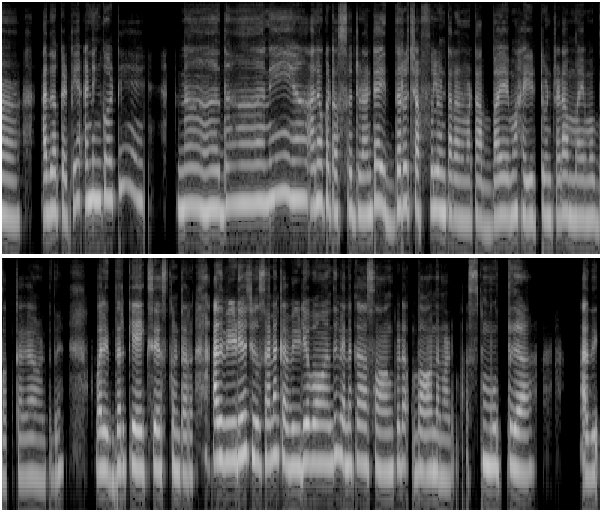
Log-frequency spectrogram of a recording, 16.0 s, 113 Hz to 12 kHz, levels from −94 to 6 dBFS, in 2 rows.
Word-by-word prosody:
ఆ! - - +1 0.5
అదొకటి. 250 +1 0
అండ్ 305 +1 +4
ఇంకోటి, 320 +4 -1 0.8
నదానియా 290 +5 +1 0.2
అని 285 - +2
ఒకటిస్తది 255 -3 -3
చూడు. 240 - -1
అంటే 245 +5 +1
ఇద్దరు 265 +6 +1
చేఫు‌లు 260 +1 0
ఉంటారనమాట. 230 -2 -2
అబ్బాయేమో 230 +4 -1
హైట్ 225 0 -2
ఉంటాడు, 225 +1 -3
అమ్మాయేమో 225 0 -3
బక్కాగా 215 +1 -9
ఉంటది. 220 +2 -11 0.5
వాళ్ళిద్దరూ 240 +1 +2
కేక్స్ 245 0 +3
జేసుకుంటారు. 235 -2 -2 0.3
అది 290 +1 +9
వీడియో 290 +3 +6
చూసా 280 -2 +1
వెనక 310 0 +2
ఆ - - 0
వీడియో 265 +2 +5
బాగుంది. 275 +2 +1
వెనక 265 0 0
ఆ 260 - -1
సాంగ్ 235 -1 -1
కూడా 260 0 -3 0.2
బావుందనమాట. 225 -2 -1 0.3
స్మూత్‌గా. 255 -2 +1 0.8
అది. 225 +1 -2
250 Hz, 130 wpm, -27 LUFS, 230-280 Hz, 0.8 s, అది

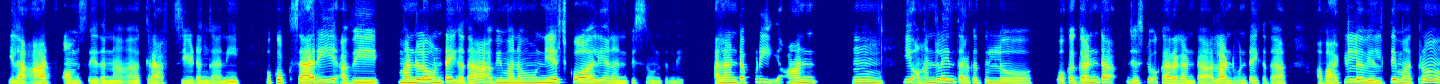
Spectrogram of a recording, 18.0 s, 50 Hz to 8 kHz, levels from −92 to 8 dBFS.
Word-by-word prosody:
ఇలా 200 -1 +2 0.2
art 210 0 +3
forms 200 -3 -3
ఏదన్నా 185 0 -4 0.2
ఆహ్, 175 -1 -3
క్రాఫ్‌ట్స్ 190 +1 -3
చేయడం 180 -2 -5
గానీ. 165 0 -2 0.4
ఒక్కొక్కసారి 235 0 +4 0.2
అవి 220 +2 0 0.5
మనలో 245 +3 +6
ఉంటాయి 235 +2 +3
గదా! 185 +2 +1 0.2
అవి 225 +2 -1
మనం 210 +1 0 0.2
నేర్చుకోవాలి 230 -2 +3
అని 210 -2 -1
అనిపిస్తుంటుంది. 175 -4 -10 0.5
అలాంటప్పుడు 235 +4 +1
ఈ - - -10 0.3
ఆన్ 230 +2 +3 0.6
హ్మ్. 250 -2 +2 0.4
ఈ - - 0 0.2
ఆన్‌లైన్ 260 +5 +2
తరగతుల్లో, 225 0 -1 0.7
ఒక 230 - -2
గంట 240 +3 +3 0.4
జస్ట్ 210 0 -5
ఒక 230 - -15
అరగంట 195 -1 0 0.2
అలాంటివుంటాయి 205 +1 0
కదా! 175 +1 -4 0.5
ఆహ్, 205 - -4
వాటిల్లో 240 +4 +1
వెళ్తే 215 +4 0
మాత్రం, 240 +8 -1
215 Hz, 120 wpm, -25 LUFS, 195-235 Hz, 0.7 s, మనలో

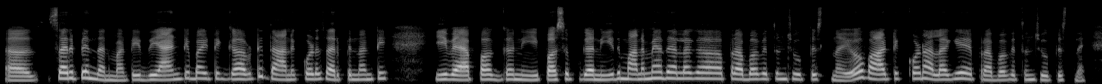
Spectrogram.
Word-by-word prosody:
ఆహ్, 185 0 +2 0.2
సరిపోయిందనమాట. 250 -9 +2
ఇది 215 +2 +1
యాంటీబయోటిక్ 260 +4 -1
కాబట్టి 245 +7 +2
దానికి 225 -1 0
కూడా 245 0 +2
సరిపోయింది. 225 0 0
అంటే, 245 +4 -3 0.6
ఈ - - +2
వేపాకు 220 +1 +3
గాని 230 -2 0
ఈ - - 0
పసుపు 230 +2 0
గాని 220 -1 +4
ఇది 270 +2 -1
మన 240 +1 +1
మీదెలాగా 275 -1 +1 0.3
ప్రభావితం 245 +1 0
చూపిస్తున్నాయో, 225 -3 -2
వాటికి 250 +2 0
కూడా 270 0 +1
అలాగే 225 +5 +1 0.2
ప్రభావితం 210 +2 -3
చూపిస్తున్నాయి. 200 -3 -7
230 Hz, 135 wpm, -24 LUFS, 215-255 Hz, 0.6 s, గాని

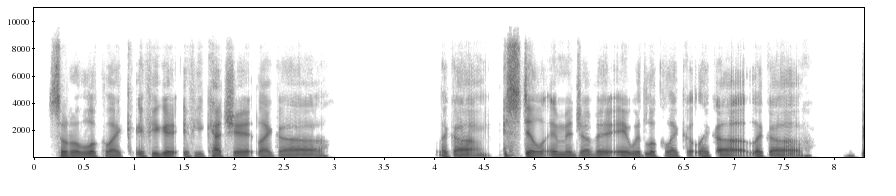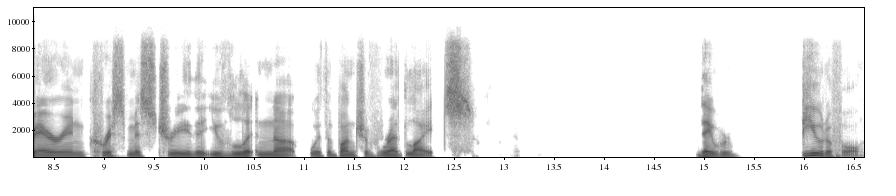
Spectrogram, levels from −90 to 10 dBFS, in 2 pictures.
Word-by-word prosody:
Sorta 105 -4 +2
look 110 +4 +1
like, 100 -3 -2
if 105 +1 -3
you 105 - +3
get 110 0 +3
if 115 0 -5
you 110 - -7
catch 110 0 +1
it, 100 -2 +2
like 100 -3 -1
a 90 +1 -1 1.1
like, - - -3
um, - - +1 0.2
still 115 -5 +4
image 105 -3 -1
of 90 -2 -2
it, - - 0
it - - +2
would 105 +2 -1
look 105 +1 -1
like 100 -1 -3
a - - -1
like 115 0 -1
a - - +3
like - - -1
a 125 - 0 0.5
barren 135 0 +3
Christmas 115 -5 -2
tree 95 0 -1
that 100 0 -1
you've 110 0 -2
litten 115 +1 +2
up 105 -1 +2
with 100 0 -4
a - - -3
bunch 100 0 0
of 95 - -7
red 100 -1 +1
lights. - - -1 2.2
They 115 0 +4
were 95 -3 -5 0.7
beautiful. 150 -8 +1
105 Hz, 155 wpm, -26 LUFS, 100-115 Hz, 2.2 s, still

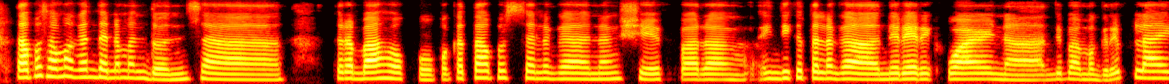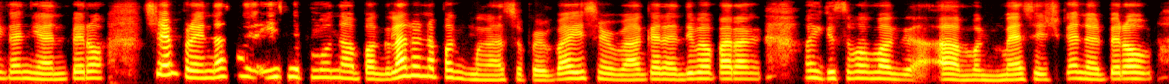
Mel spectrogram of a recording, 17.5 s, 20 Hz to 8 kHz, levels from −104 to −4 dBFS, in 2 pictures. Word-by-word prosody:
Tapos 300 +4 +6
ang 290 - +4
maganda 270 -2 +2
naman 245 -1 -3
do'n 195 0 -2
sa 215 0 0 0.9
trabaho 225 0 +5 0.2
ko 180 - -1
pagkatapos 245 +5 +1 0.2
talaga 210 -3 0
ng 205 +2 -4
shift 195 -3 -2
parang 190 -1 0
hindi 220 +2 -3
ko 255 - 0
talaga 210 -4 +4
nire-require 205 0 +3
na 175 -2 -1
'di 200 - -6
ba, 205 -1 -2
mag-reply 230 +6 -1
ganiyan, 205 -3 -3
pero 235 +1 -1 0.3
siyempre 350 - +4
nasa 280 +3 0 0.2
isip 280 +1 -3
mo 265 -1 -6
na 235 -4 -3
'pag 210 -2 -2
lalo 315 +5 +5
na 295 - -1
'pag 260 -2 -2
mga 185 -4 -6
supervisor 195 +4 -2
mga 180 +1 -1
gano'n 200 -2 -1
'di 205 - -2
ba 220 - +2
parang, 210 -1 0 0.3
ay 250 - -2
gusto 230 0 -4
mo 230 0 -2
mag, 215 -4 0 0.2
ah, 195 -1 +4
mag-message 180 +2 -3
gano'n. 205 -4 -2
Pero 215 0 +2
210 Hz, 160 wpm, -22 LUFS, 195-235 Hz, 0.9 s, Tapos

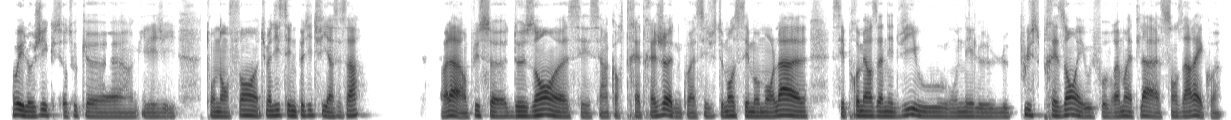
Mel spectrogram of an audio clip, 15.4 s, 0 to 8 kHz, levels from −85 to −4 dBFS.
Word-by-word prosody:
Oui, 140 -2 +6
logique, 120 +3 0
surtout 120 -2 -6
que, 110 - -8
heu, 95 -1 -3
i 95 -1 -6 0.4
ton 105 0 -1
enfant, 115 +4 +1
tu - - -10
m'as 120 - +3
dit 125 - +1
que - - -2
c'était 130 -1 -1
une 120 - +3
petite 125 +2 -2
fille, 120 -5 -1
hein, 100 - 0
c'est 110 - -8
ça? 130 +5 0 0.9
Voilà, 90 - +5
en 95 - -2
plus, 120 +5 -3
heu, 105 -2 +1
2 115 +1 +1
ans, 135 -1 +6
heu, 100 - +1
c'est 100 -1 -8
c'est 90 - -10
encore 95 -1 -6
très, - - -5
très 105 - -2
jeune, 115 -7 +2
quoi. 95 0 -3
C'est 90 +3 -8
justement 115 +2 0
ces 110 -1 -2
moments-là, 110 +3 +5
heu, 110 - -4 0.3
ces - - -5
1res 115 0 +1
années 110 -1 +2
de 100 - -7
vie 135 +5 +1
où 105 -2 -1
on 105 +2 -3
est 105 - 0
le 100 -1 -3
le 100 +1 -5
plus 130 +7 -4
présent 135 +3 +2
et 105 -4 0
où 100 - -2
il 100 - -7
faut 100 - -6
vraiment 100 +4 -1
être 105 - -5
là, 110 -4 +1
heu, - - -10
sans 100 +2 -6
arrêt, 110 +1 +3
quoi. 90 -1 -9
110 Hz, 240 wpm, -24 LUFS, 100-120 Hz, 0.9 s, Oui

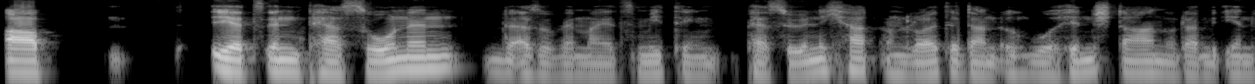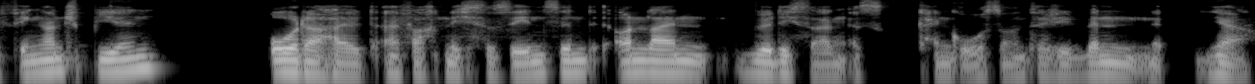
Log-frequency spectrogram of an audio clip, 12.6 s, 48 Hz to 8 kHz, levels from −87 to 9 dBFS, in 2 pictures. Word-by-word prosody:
ob 100 -1 +11 0.7
jetzt 110 -2 +9
in 105 -3 +5
Personen, 120 +7 +4
we 105 -1 -4
also, 85 -2 -4
wenn 85 0 -7
man 85 0 -6
jetzt 80 - -12
Meeting 90 -3 -6
persönlich 100 +7 -2
hat 115 0 0
und 95 - -6
Leute 90 +3 -1
dann 85 -2 -3
irgendwohin 90 +3 -4
starren 95 -3 -1
oder 85 0 -5
mit 85 - -8
ihren 90 -1 -6
Fingern 100 +5 -2
spielen 115 +5 -2 0.5
oder 100 -3 +3
halt 80 -1 -5
einfach - - -8
nicht - - -6
zu - - -11
sehen 85 +2 -3
sind 100 +1 -5
online, 95 -1 0
würde 95 -1 -2
ich - - -9
sagen, 80 0 -11
ist - - -13
kein - - -11
großer - - -10
Unterschied, 80 0 -12
wenn 85 -3 -5
ne, - - -11 0.2
ja. - - -7
95 Hz, 190 wpm, -25 LUFS, 85-105 Hz, 0.7 s, ob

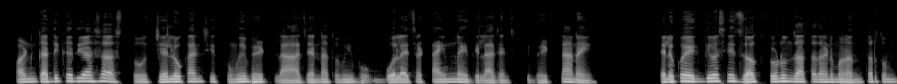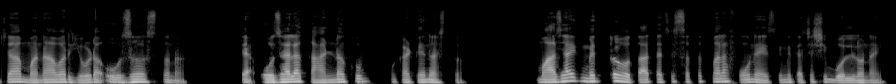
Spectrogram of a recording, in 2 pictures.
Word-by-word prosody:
पण 120 +3 +1
कधी-कधी 145 +3 +2
असं 145 -1 +3
असतं 105 -2 -4
जे 120 +1 +4
लोकांशी 130 +1 +1
तुम्ही 115 +2 0
भेटला, 100 -6 0
ज्यांना 105 +2 -1
तुम्ही 105 +1 -2
बोलायचा 105 +1 0
टाईम 110 +3 0
नाही 120 -2 +3
दिला, 95 -1 -2
ज्यांच्याशी 95 +2 -9
भेटला 100 +6 -2
नाही. 100 -4 0 0.7
हे 120 - +3
लोकं 130 +4 +4
एक 135 -3 +5
दिवस 145 +2 +4
हे 150 - +4
जग 120 -2 +4
सोडून 135 +2 +2
जातात 120 -1 +2
आणि 120 0 +2
मग 115 -2 +1
नंतर 105 +5 -3
तुमच्या 120 +1 0
मनावर 110 +4 +2
एवढं 100 +3 0
ओझं 110 +3 +2
असतं 115 -3 -6
ना. 85 - -7 0.6
त्या - - -1 0.2
ओझ्याला 120 +4 +5
काढणं 100 +3 +1
खूप 130 +2 -5 0.3
कठीण 110 +1 -1
असतं. 100 0 -5 0.9
माझा 115 +7 +4
एक 165 -1 -1
मित्र 140 +3 0
होता. 110 -6 +1
त्याचे 115 +2 -8
सतत 135 +1 -10
मला 130 +1 +1
फोन 115 +2 -2
यायचे. 95 -1 -3
मी 110 - -4
त्याच्याशी 110 +3 -7
बोललो 90 0 0
नाही. 90 +1 -7
115 Hz, 175 wpm, -24 LUFS, 105-125 Hz, 0.9 s, एक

